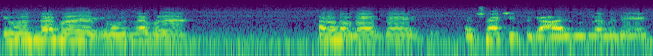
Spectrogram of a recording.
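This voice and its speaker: Appearing as a guest in a relaxed interview, this man gives heartfelt, encouraging advice in a high, light, boyish voice. His delivery is flat and his pace moderate, with clear background noise on the recording.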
